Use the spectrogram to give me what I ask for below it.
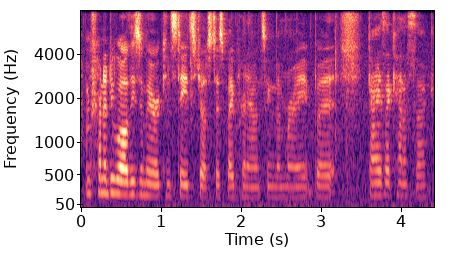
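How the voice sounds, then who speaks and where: A woman's voice: on the low side, fast, a little hiss or hum. Young woman, Wisconsin accent, casual livestream chatter, rambling, addresses chat, faint keyboard typing behind. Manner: rambling, talks to chat with lots of "like" and "dude".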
